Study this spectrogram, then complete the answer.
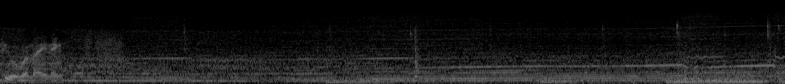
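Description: A racing car engine climbs in pitch as the car accelerates again.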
